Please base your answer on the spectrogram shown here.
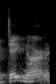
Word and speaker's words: Dignard: rich felino in 15th ignored in 16th or sorry dignard i should say i want to make sure i pronounce his name correctly because i think i've been saying it wrong for a while then it's jonathan patron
